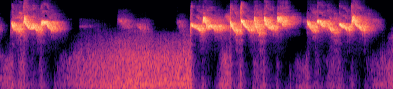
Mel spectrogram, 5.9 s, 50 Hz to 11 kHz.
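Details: Oriental white-eye in courtship, recorded 25 January 2022 after a late night's sleep: a high twittering phrase, a short gap filled with soft hiss, then two long bursts of rapid, bright warbling notes.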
